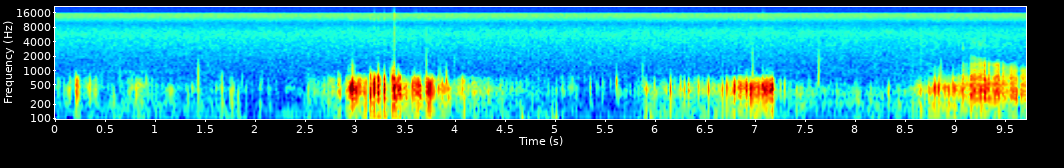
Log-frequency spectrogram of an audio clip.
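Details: Hunger bowel sounds (borborygmi): irregular gurgling and rumbling bursts with quieter crackly stretches between; recording also includes sneezing; normal finding.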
